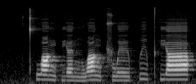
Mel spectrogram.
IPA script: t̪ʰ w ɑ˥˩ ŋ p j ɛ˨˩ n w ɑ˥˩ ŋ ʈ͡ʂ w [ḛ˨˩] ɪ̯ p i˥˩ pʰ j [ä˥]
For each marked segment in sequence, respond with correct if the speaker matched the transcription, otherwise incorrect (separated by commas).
incorrect, correct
